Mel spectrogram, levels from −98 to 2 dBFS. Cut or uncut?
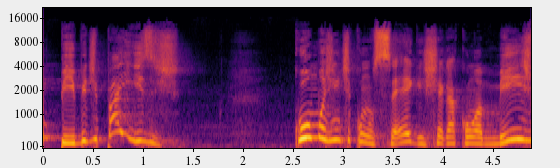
uncut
